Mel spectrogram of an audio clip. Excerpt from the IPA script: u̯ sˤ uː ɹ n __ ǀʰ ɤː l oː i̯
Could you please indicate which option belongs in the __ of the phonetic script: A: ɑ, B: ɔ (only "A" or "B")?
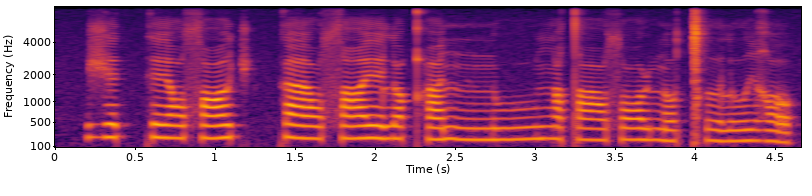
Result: B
